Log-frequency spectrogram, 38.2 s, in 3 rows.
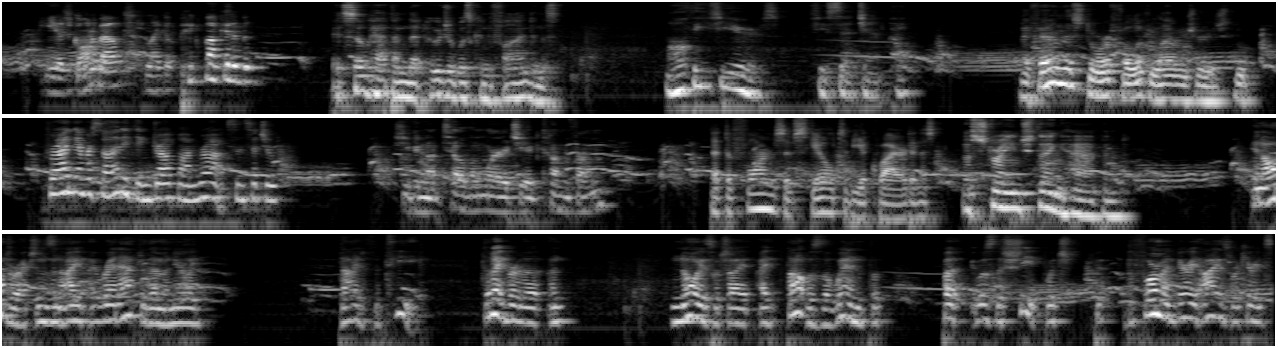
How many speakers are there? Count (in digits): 9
